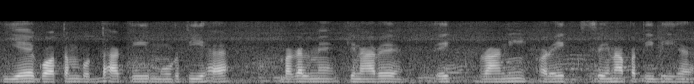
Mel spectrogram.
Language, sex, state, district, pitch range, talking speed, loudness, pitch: Hindi, male, Madhya Pradesh, Katni, 125-135 Hz, 140 wpm, -20 LUFS, 130 Hz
